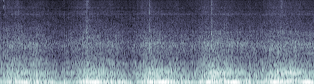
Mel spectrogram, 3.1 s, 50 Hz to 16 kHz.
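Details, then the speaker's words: Honda Vario single-cylinder scooter that ran rough cold but normal hot, after a reset, engine at 82: several quick throttle blips rise and fall smoothly without stumble or popping; pickup now differs from the start. "Oke teman-teman coba perhatikan kembali waktu awal ini bunyinya enggak kayak gini sekarang kita reset"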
